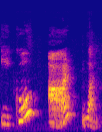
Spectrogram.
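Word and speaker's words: EcoRI: the genus and the species name it is pronounced as Eco r one all right this is pronounced as equal r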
